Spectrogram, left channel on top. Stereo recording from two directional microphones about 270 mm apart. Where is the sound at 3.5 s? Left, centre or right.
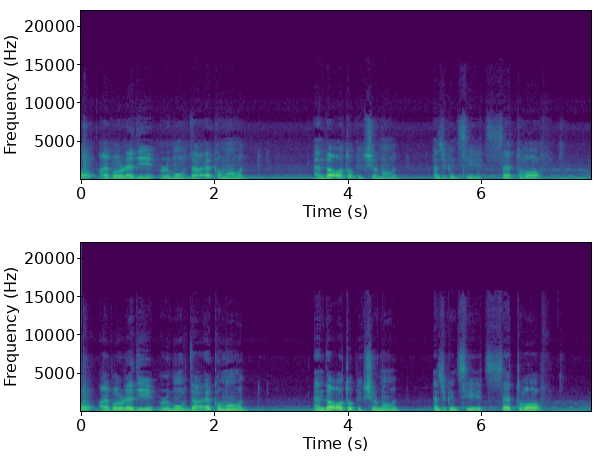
Right.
